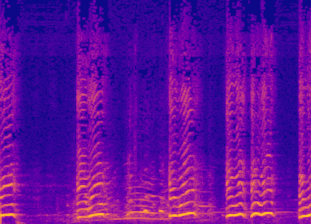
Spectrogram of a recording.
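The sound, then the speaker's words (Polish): A human voice imitates a feral pigeon's cooing, giving several throaty, warbling coos with swooping pitch in short bursts separated by brief pauses. “Będzie gołąb miejski.”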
